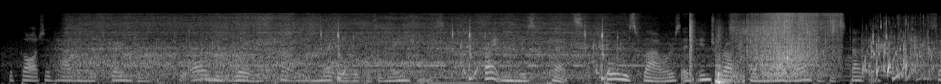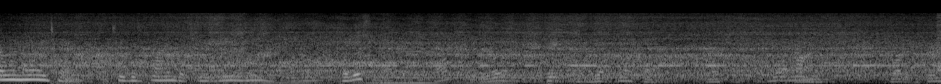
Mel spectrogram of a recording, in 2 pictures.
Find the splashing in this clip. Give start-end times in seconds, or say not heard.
1.6-3.6, 4.5-5.0, 5.8-6.2, 6.8-9.8.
